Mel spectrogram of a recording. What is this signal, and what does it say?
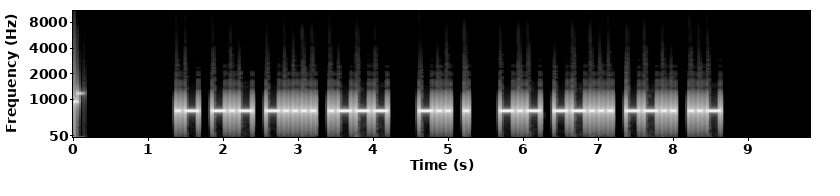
Morse code, heard as a keyed tone, about 20 wpm, 700 Hz. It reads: AK6J DE K7ZU
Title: USA Callsign DE Callsign - 4 Characters - 20wpm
